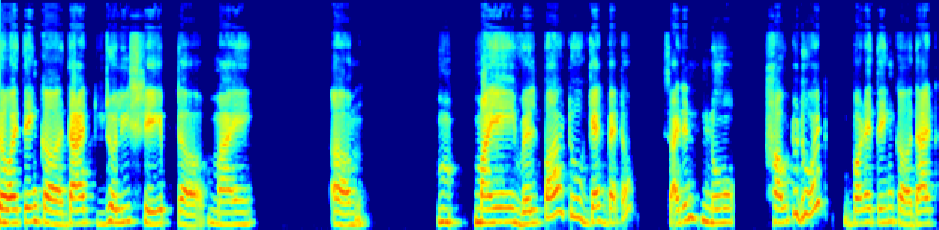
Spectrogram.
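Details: Adult woman who stammers, speaking as a guest in a podcast interview series with women who stammer: stammering.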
